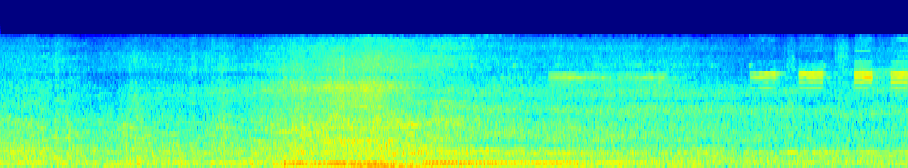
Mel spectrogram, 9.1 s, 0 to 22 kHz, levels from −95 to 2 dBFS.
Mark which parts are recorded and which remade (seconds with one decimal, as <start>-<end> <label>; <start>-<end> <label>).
0.0-0.4 recorded; 0.4-4.3 remade; 4.3-9.1 recorded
